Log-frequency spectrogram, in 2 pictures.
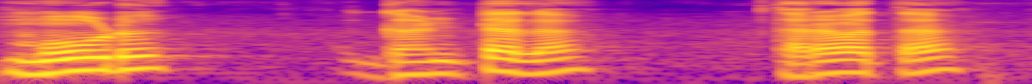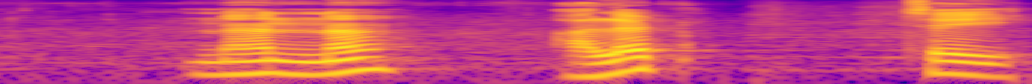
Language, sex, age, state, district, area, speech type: Telugu, male, 30-45, Andhra Pradesh, Sri Balaji, rural, read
